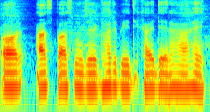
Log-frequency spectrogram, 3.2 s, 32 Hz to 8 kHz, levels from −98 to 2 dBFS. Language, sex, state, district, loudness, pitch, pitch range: Hindi, male, West Bengal, Alipurduar, -20 LUFS, 110 Hz, 105-110 Hz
